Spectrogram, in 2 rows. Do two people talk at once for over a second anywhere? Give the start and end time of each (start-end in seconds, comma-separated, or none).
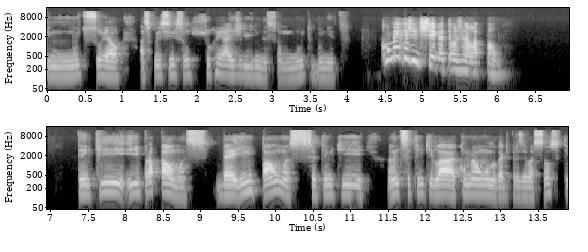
none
